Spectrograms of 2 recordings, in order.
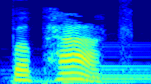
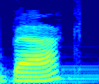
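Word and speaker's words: Bapak: is Indonesian an Indonesian calling someone BAC pronounced almost the same as papa is the same thing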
